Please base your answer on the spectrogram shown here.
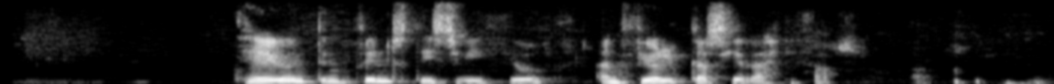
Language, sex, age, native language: Icelandic, female, 20-29, Icelandic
